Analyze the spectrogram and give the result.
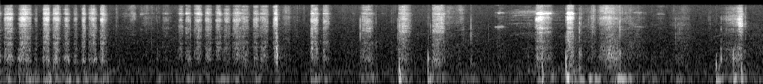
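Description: A green chalk stick is scratched back and forth across a paper coloring book page resting on a soft cloth, coloring in the trees. Bursts of dry, bright scratching come in quick strokes with short pauses between them, over a faint low hum.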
